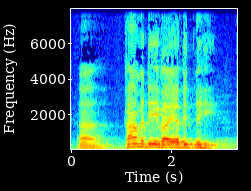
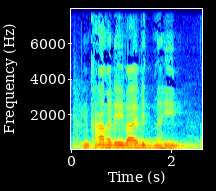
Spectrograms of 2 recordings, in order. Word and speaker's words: Kama Devaya Vidmahi: And she quoted some grammar book which describes that it goes Kama Devaya Vidmahi, that ya before the vi, the syllable vi becomes a half syllable. Kama Devaya Vidmahi, like that.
